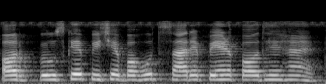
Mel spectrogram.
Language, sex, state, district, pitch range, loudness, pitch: Hindi, female, Jharkhand, Garhwa, 210-225 Hz, -16 LUFS, 215 Hz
